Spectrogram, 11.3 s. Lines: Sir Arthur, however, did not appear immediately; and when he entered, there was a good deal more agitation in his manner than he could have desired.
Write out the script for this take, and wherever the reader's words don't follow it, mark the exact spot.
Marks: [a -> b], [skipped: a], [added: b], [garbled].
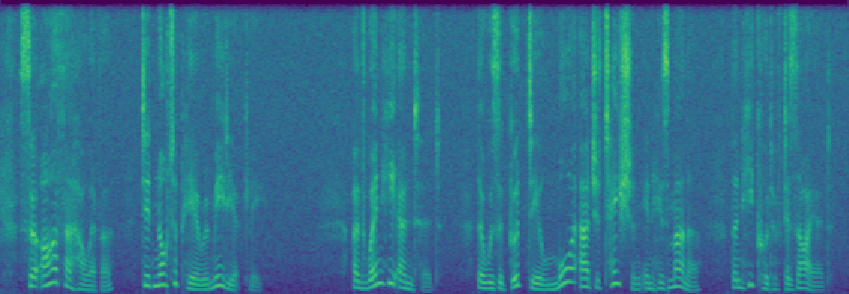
Sir Arthur, however, did not appear immediately; and when he entered, there was a good deal more agitation in his manner than he could have desired.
